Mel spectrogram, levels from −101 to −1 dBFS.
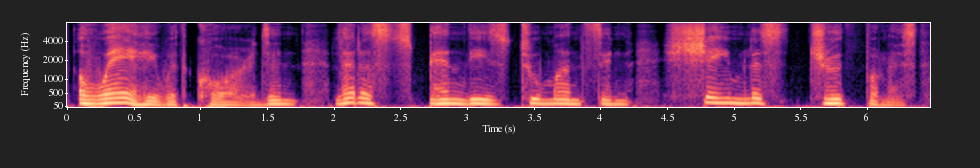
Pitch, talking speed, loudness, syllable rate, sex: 130 Hz, 120 wpm, -18 LUFS, 3.4 syllables/s, male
